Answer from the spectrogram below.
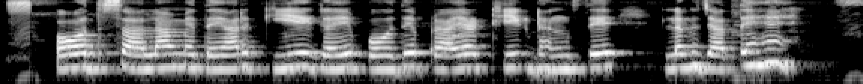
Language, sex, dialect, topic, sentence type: Hindi, female, Kanauji Braj Bhasha, agriculture, statement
